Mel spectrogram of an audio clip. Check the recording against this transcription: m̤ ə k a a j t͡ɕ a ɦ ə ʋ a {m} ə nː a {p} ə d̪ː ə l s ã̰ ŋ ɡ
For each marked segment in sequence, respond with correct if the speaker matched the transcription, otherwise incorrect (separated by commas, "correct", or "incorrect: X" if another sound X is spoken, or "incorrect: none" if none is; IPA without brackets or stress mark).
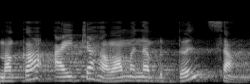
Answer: correct, incorrect: b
